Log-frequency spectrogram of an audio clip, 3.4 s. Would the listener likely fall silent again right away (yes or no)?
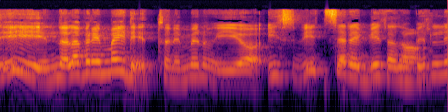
yes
